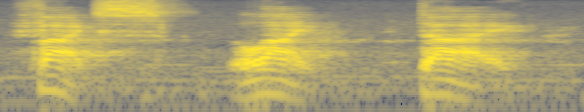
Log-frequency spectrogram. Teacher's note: So the diphthong in face starts real low, down around face, light, die. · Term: face lowering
